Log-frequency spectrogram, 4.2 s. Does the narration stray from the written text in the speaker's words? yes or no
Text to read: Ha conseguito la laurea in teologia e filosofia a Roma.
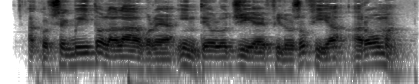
no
